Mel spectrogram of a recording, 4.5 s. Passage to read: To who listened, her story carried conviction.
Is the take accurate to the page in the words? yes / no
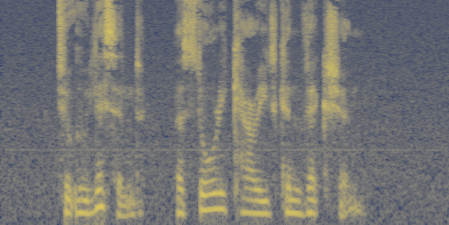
yes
